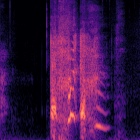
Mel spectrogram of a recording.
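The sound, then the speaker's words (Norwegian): A loud burst of harsh coughing: two rough hacks in quick succession trailing into a raspy throat-clearing wheeze, then quiet. “Bare ikke host på meg.”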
